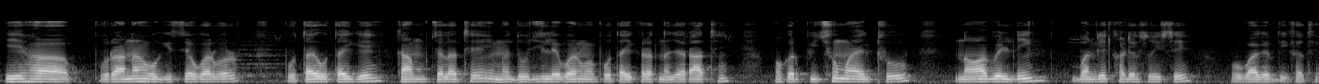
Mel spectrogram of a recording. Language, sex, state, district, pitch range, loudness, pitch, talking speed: Chhattisgarhi, male, Chhattisgarh, Jashpur, 115-130 Hz, -18 LUFS, 120 Hz, 165 wpm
